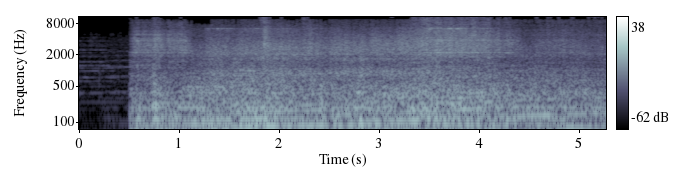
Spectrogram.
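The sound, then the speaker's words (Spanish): After a brief quiet moment, a tram rolls in on its rails with a sudden, loud, steady rumble and rattling wheel noise that stays continuous to the end. “Montaron en el tranvía con papá y mamá, como han hecho ya muchísimas veces”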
